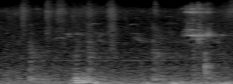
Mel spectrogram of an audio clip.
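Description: A dog and a baby goat at play: one short, low animal sound about three-quarters of a second in, with faint scuffling around it.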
